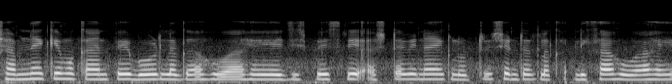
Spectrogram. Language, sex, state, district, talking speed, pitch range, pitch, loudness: Hindi, female, Gujarat, Valsad, 150 wpm, 225-245 Hz, 235 Hz, -13 LUFS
